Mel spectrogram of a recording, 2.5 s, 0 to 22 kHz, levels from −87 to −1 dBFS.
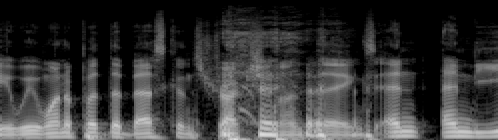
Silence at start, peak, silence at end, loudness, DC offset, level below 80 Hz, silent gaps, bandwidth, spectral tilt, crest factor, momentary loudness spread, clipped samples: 0 s; -4 dBFS; 0 s; -24 LUFS; under 0.1%; -36 dBFS; none; 13 kHz; -7 dB/octave; 18 dB; 5 LU; under 0.1%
